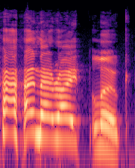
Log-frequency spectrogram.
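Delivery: laughing, drawn out high at a goat. Real, not acted. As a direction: tease the goat through a laugh, slowly. Teasing goat while laughing.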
